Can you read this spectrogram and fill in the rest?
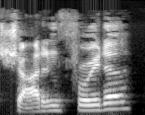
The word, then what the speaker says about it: Schadenfreude: And I never know how to say this word. I think it's pronounced Schadenfreude. – I think so.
